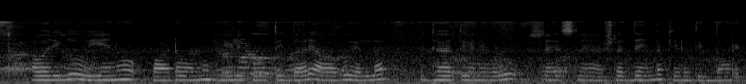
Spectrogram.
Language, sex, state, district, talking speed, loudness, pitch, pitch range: Kannada, female, Karnataka, Belgaum, 70 wpm, -40 LUFS, 200 Hz, 190-215 Hz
